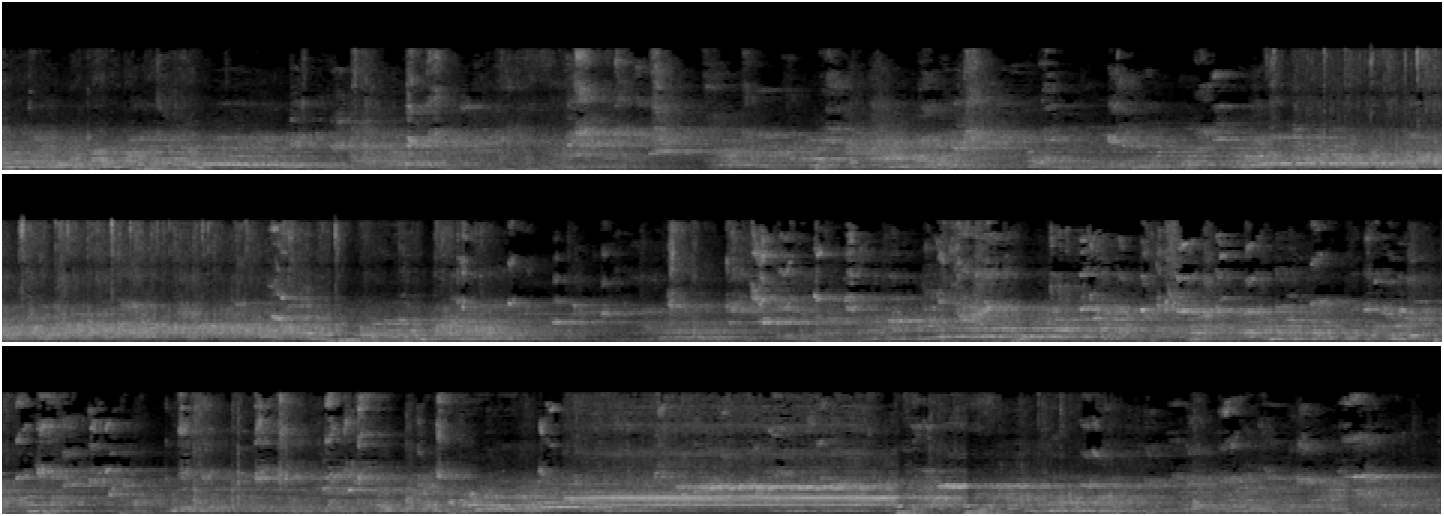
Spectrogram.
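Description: A basketball bounces on a hardwood court in an echoing gym.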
